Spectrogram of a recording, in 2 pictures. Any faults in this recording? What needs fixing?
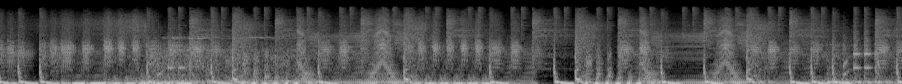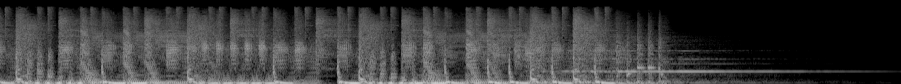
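Nothing stood out on listening to the recording, so there is nothing here that needs fixing.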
